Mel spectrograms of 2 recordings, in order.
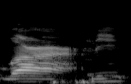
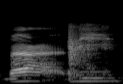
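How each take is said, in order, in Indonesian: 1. Bunyi ain itu berat dan tebal. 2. Bunyi ain itu ringan dan tipis. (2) "ainnya tipis"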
